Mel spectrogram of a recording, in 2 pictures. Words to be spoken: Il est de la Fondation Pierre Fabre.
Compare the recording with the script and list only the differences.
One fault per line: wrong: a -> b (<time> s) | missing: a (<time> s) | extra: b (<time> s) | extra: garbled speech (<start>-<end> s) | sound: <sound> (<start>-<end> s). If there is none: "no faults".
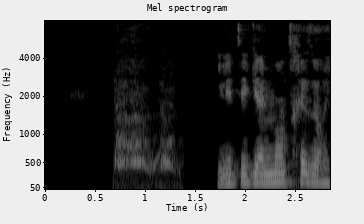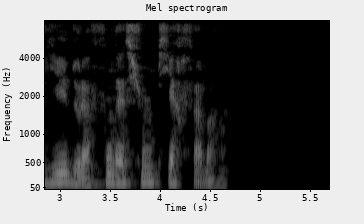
sound: bark (0.7-1.4 s)
extra: également trésorier (2.0 s)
